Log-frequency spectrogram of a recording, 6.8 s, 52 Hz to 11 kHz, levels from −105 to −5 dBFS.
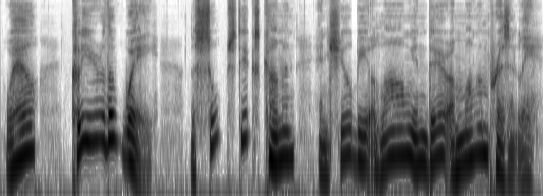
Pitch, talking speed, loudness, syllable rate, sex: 150 Hz, 150 wpm, -19 LUFS, 4.2 syllables/s, male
